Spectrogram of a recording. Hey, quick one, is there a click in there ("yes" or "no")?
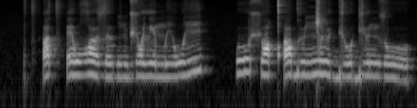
yes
